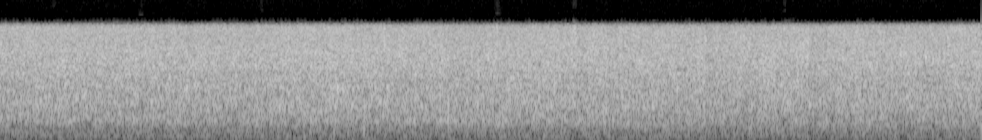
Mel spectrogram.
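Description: Steady, dense rush of a stream tumbling over rocks on a forest trail in Killarney Provincial Park, continuous and fairly close with no breaks or voices.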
